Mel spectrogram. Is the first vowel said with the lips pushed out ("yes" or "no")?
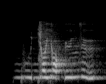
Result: yes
